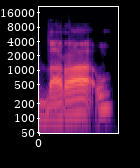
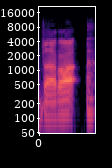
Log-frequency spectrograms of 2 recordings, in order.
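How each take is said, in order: First: The word ends with a vowel after the catch. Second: The word ends with an abrupt stop in the throat.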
